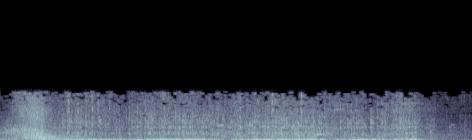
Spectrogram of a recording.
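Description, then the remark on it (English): A car engine runs roughly with an uneven, chugging rumble, sputtering for a few seconds before it cuts out and goes quiet near the end as the car runs out of gas. “Now we need gas.”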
